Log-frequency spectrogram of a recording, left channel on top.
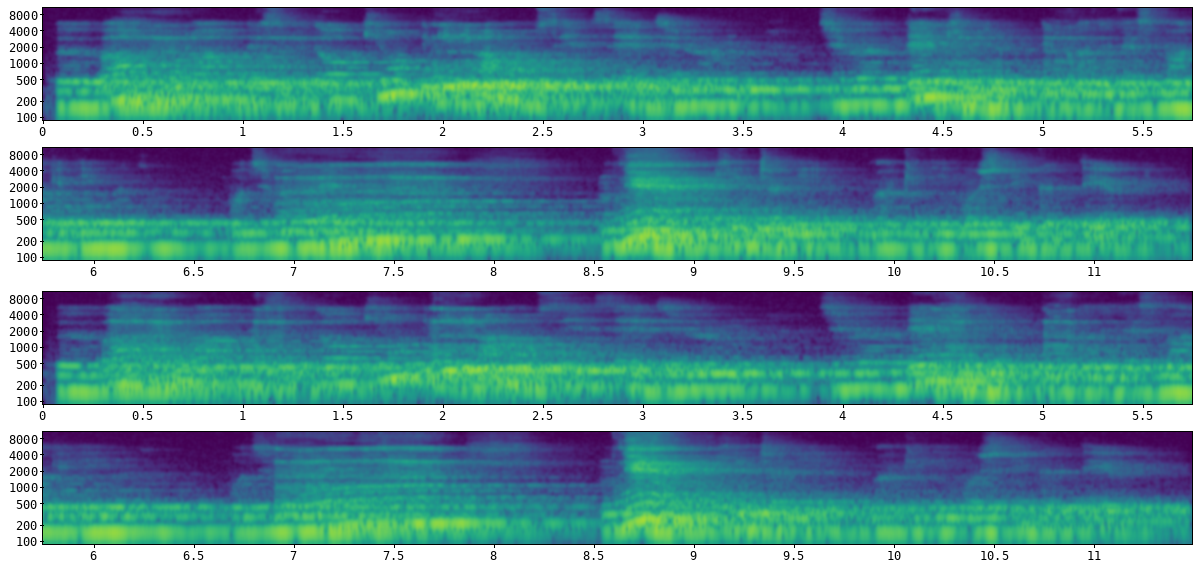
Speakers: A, on the left; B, on the right.
A: はもらうんですけど、
B: うん、うん、
A: 基本的にはもう先生、
B: うん、
A: 自分、自分で決めるっていう感じです。
B: うん、うん。
A: マーケティングも自分で、
B: うーん。
A: うん、
B: ねえ。
A: あの近所にマーケティングをしていくっていう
